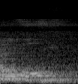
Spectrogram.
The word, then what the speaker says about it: oryzae: Sedangkan kalau di tempe ini adalah Rhizopus oryzae tulisannya. Bacanya oryzae.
